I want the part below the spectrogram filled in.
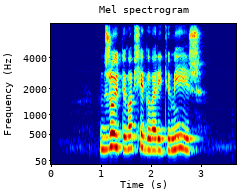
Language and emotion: Russian, neutral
